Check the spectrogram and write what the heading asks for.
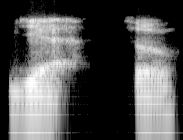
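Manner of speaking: normal talking voice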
